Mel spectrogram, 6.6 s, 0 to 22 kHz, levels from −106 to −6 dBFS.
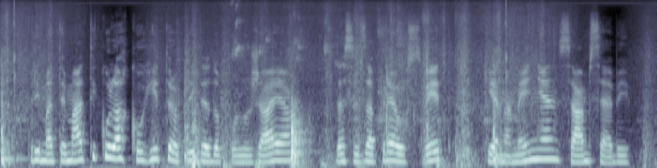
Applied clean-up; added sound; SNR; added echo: none; Run; 6 dB; none.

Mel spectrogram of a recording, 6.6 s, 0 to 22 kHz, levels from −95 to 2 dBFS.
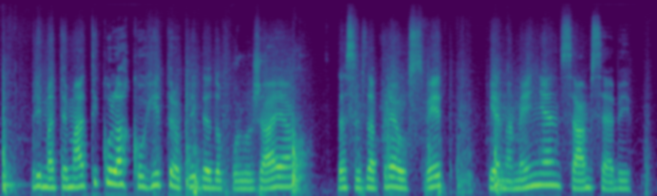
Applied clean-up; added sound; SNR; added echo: neural mask model RNNoise.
